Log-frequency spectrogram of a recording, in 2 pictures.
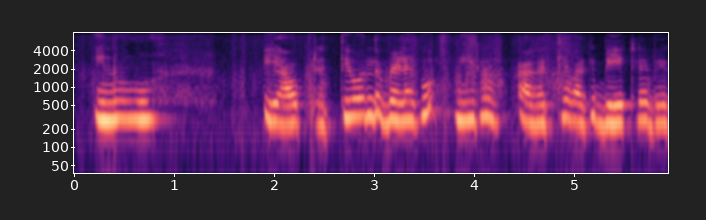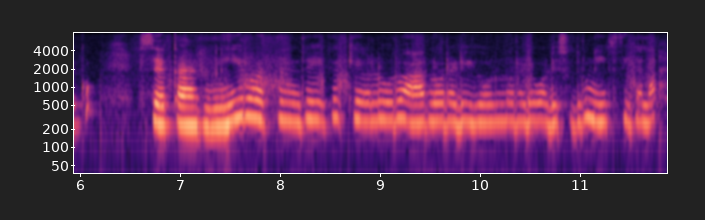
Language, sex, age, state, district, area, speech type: Kannada, female, 18-30, Karnataka, Chamarajanagar, rural, spontaneous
